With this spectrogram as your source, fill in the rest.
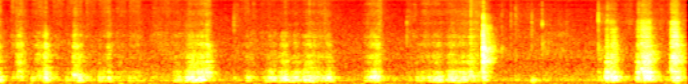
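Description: A pointed wooden stick scratches the coating at the upper right of a flat black wax-coated scratch art card lying on a table. Quiet, dry rasping strokes come in short bursts with brief pauses between them, mostly low-mid in tone with little high sound. There is almost no ring after each stroke.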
